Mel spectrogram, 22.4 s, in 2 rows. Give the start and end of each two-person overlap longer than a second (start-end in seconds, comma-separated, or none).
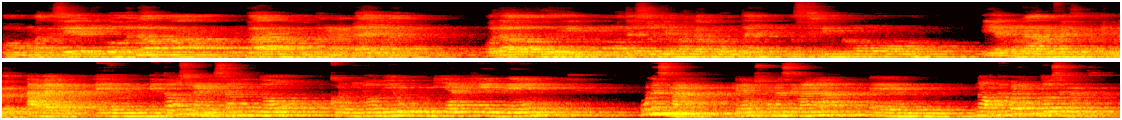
none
